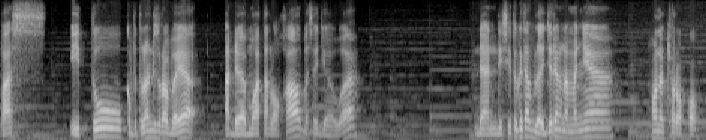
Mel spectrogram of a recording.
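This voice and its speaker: A young man from Bandung chats casually on a podcast episode, slangy and relaxed, now and then jumping higher to play out his childhood conversations. His voice sits at a middle pitch, and the audio is a bit dull. Soft music plays faintly underneath. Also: moderate pace, pauses often. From Bandung, West Java, Indonesia. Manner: chatty Jakarta slang, acts out childhood dialogue in raised voices. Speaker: podcast host. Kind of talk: casual personal storytelling.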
